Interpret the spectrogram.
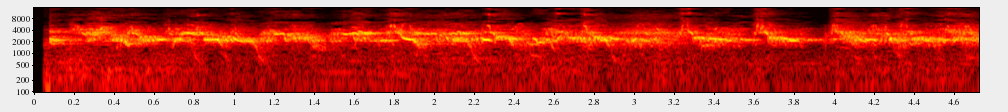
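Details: Wild common mynas in a group fighting: continuous dense, harsh squawking and chattering calls overlapping without pause, several birds calling at once.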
